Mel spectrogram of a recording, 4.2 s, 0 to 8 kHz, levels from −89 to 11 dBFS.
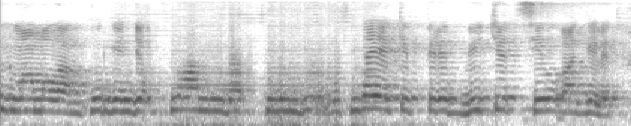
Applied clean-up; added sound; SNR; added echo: neural separator model SepFormer DNS4.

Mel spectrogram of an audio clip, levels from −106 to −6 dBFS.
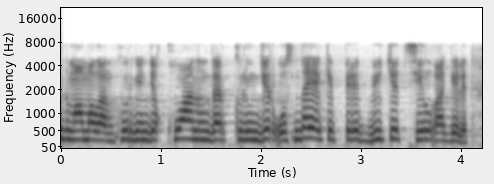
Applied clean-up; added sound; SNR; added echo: none; none; none; none.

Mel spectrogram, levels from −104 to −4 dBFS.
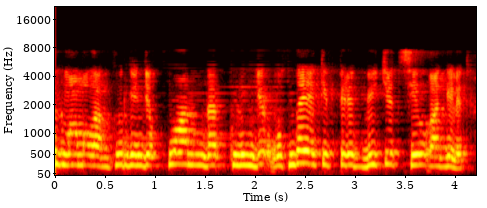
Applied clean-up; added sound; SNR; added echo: neural mask model DeepFilterNet 3.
